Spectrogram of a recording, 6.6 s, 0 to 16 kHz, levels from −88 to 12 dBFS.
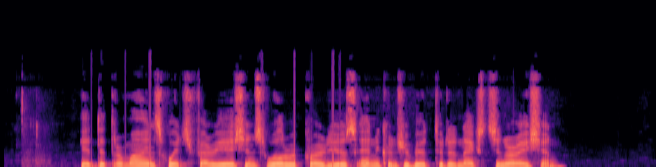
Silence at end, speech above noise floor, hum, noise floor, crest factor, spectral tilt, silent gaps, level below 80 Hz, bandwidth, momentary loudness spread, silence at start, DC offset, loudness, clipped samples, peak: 0.95 s; 57 dB; none; -69 dBFS; 14 dB; -5 dB/octave; none; -48 dBFS; 9.6 kHz; 5 LU; 0.8 s; under 0.1%; -13 LUFS; under 0.1%; 0 dBFS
